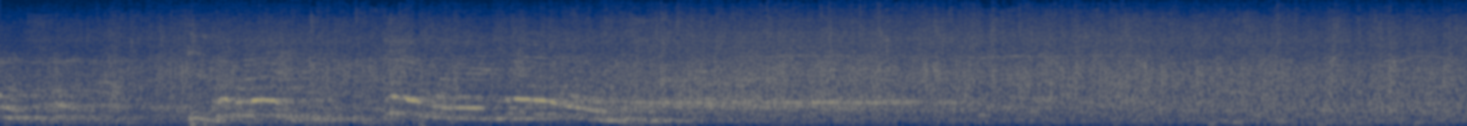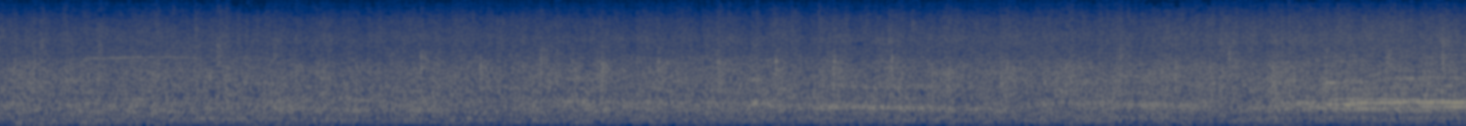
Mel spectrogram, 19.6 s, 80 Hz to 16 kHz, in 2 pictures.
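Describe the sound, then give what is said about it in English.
A stadium crowd roars and cheers after Dom Vose scores to give Wrexham a 3-0 lead over Gateshead, a loud, steady wash of applause and shouting that swells at the start, with a few shrill whistles, and carries on without letting up. “And just listen to that reception.”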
